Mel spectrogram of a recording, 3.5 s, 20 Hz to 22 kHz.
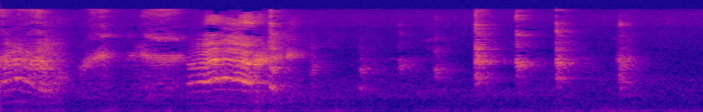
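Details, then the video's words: Daytime chatter from a pet rainbow lorikeet: squeaky, warbling screeches in quick succession, a louder grating burst at one second, then fading into short clicking notes. "Rainbow Lorikeet daytime 10 min"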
